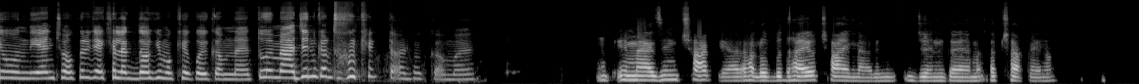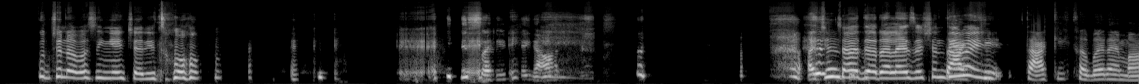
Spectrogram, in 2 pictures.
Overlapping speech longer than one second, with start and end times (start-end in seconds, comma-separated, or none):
19.8-21.3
